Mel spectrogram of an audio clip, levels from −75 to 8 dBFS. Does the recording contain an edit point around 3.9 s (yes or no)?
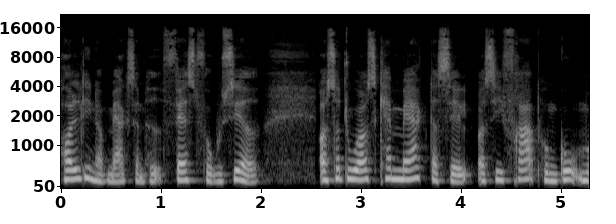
no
